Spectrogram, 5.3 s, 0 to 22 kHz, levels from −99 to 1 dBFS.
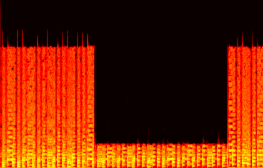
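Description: At 1.87 s a gap of about 20 ms opens, and from there until 4.57 s the sound turns dull and boxy, with nothing above 3 kHz. This is likely an input switched to a poorer device, such as another microphone or a headset's call profile. The loudness stays about the same, but a new noise floor appears, about 35 dB below the sound. That short gap at the switch, together with the changed background noise, is what separates a device change from a plain low-pass filter or a codec bandwidth drop.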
